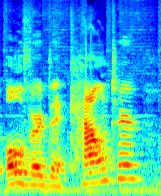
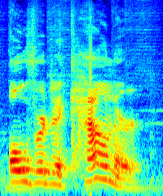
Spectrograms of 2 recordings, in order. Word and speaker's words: over-the-counter: Você vai ouvir tanto over-the-counter ou over-the-counter. Esse T não é pronunciado às vezes pelos americanos.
